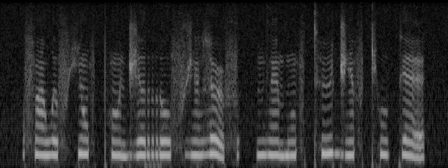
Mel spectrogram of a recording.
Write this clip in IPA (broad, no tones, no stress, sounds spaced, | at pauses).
f ã w ə f ç ɔ̃ f pʰ õ d͡ʒ ə r o f ʒ ə̃ ɮ ə˞ f | n z ɛ̃ b õ f tʰ ʉ d͡ʒ ɛ̃ f cʰ u k ɛ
